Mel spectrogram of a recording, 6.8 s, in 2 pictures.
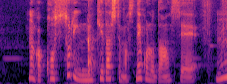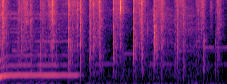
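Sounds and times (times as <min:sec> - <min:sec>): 
speech: 0:00.4 - 0:04.2
tarot cards being drawn and handled: 0:03.0 - 0:06.8.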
